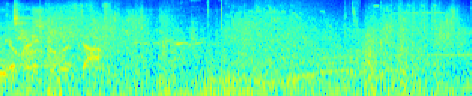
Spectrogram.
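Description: Laser weapons fire in sharp bursts.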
